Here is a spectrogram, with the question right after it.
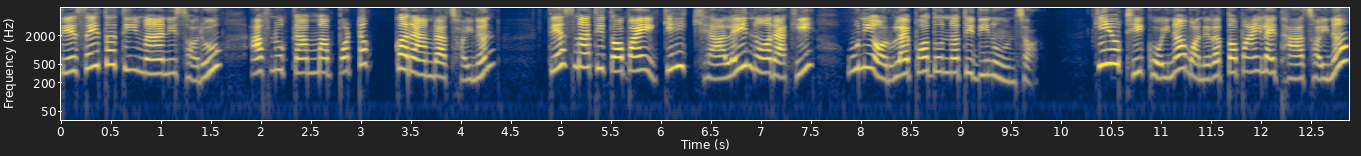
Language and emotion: Nepali, disgusted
